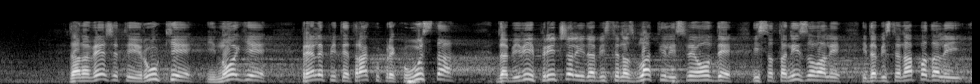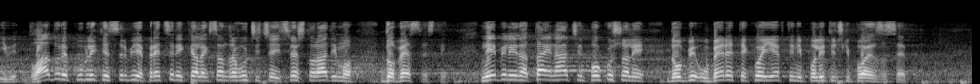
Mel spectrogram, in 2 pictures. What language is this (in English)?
Serbian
